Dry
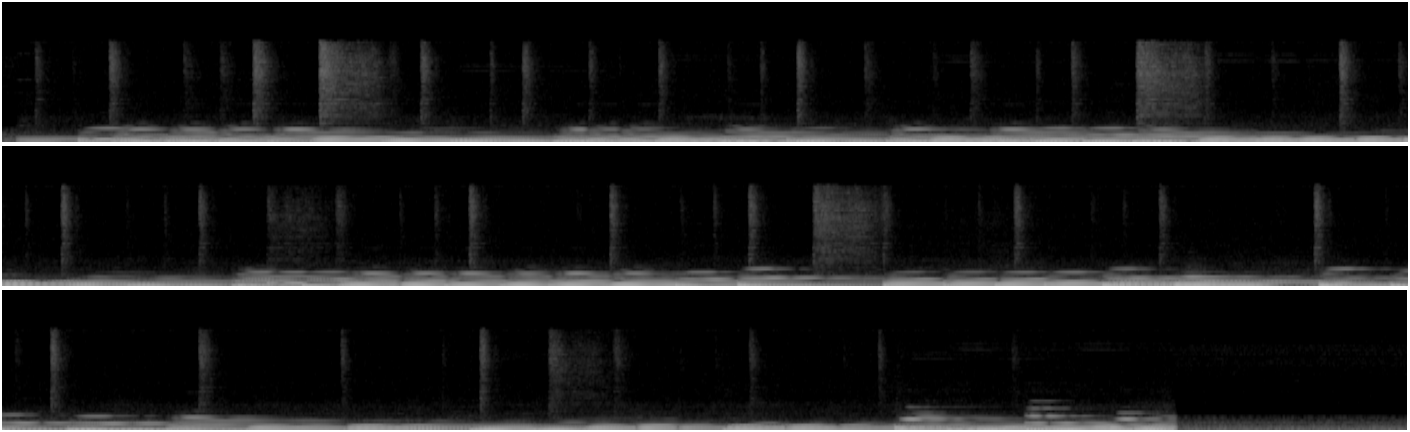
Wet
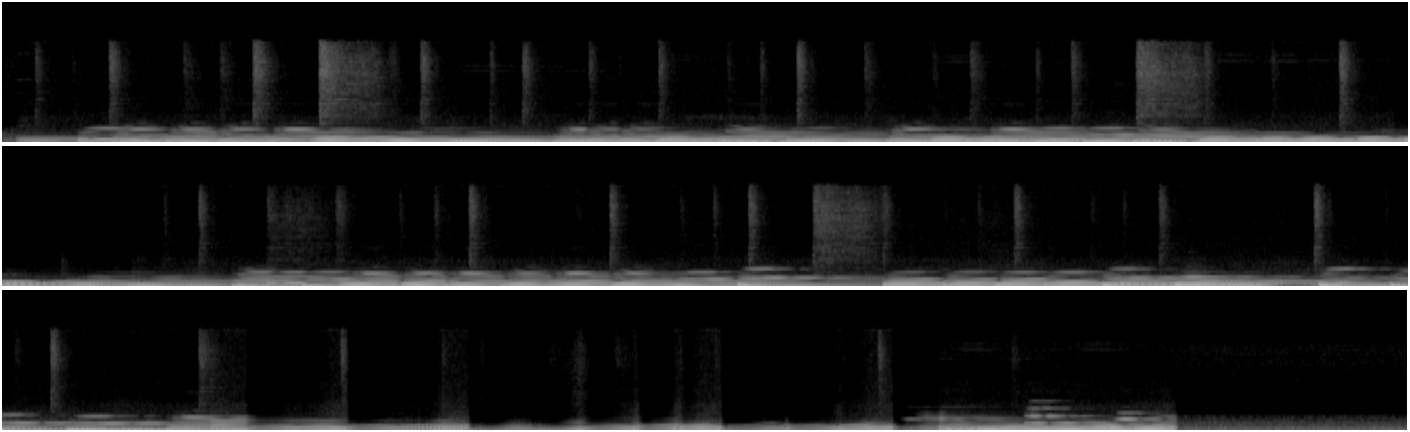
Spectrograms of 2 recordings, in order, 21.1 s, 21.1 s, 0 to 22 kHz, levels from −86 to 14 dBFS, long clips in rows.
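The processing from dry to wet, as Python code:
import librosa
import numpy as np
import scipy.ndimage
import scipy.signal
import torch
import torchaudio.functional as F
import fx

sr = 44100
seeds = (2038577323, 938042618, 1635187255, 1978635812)

y = fx.air_absorb(x, sr, metres=330.0, at=(6.96, 7.68))
y = fx.low_shelf(y, sr, hz=220.0, db=-7.5, at=(9.2, 10.41))
y = fx.over_compress(y, sr, threshold_db=-34.0, ratio=-0.5, at=(15.1, 18.75))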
